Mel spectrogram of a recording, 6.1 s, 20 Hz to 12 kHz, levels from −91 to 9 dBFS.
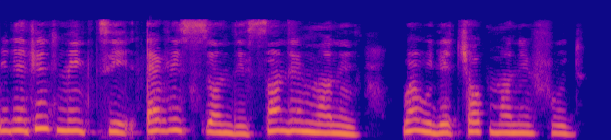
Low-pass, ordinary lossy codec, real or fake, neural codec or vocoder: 7.2 kHz; AAC, 32 kbps; fake; codec, 16 kHz, 2 kbps, FreqCodec, larger model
